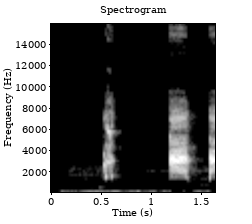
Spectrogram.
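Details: Captive black francolin carried up a hill near home just after rain gives three loud, harsh, grating notes: a short one, then two longer rasping bursts in quick succession, over a faint low rumble.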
